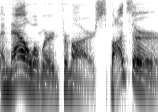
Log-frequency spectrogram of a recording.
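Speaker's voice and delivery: broadcast-style radio announcer voice. After thanks for gifted memberships, showing how to use the announcer voice. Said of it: "You got to use your announcer voice".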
